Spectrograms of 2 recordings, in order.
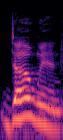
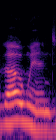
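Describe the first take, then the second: First: The first word starts with a d sound. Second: The first word starts with a th sound. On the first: It marks a Yooper or French Canadian way of speaking. "what we recognize today as Yooper talk" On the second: It is the standard form. "for the wind"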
